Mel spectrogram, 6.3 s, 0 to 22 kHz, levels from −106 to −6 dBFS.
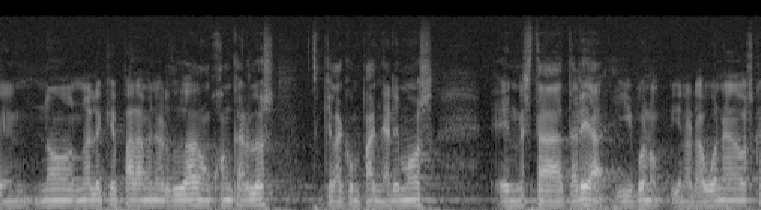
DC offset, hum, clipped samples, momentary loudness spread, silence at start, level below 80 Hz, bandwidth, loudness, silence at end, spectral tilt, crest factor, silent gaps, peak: under 0.1%; none; under 0.1%; 11 LU; 0 s; -60 dBFS; 16 kHz; -40 LUFS; 0 s; -6 dB/octave; 18 dB; none; -20 dBFS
